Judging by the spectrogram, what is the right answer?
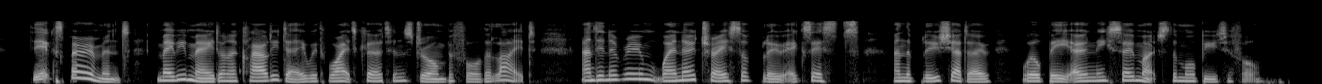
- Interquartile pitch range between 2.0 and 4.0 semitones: No, average, 4.8 semitones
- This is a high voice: No, medium, 160 Hz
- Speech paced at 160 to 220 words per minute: Yes, average, 170 wpm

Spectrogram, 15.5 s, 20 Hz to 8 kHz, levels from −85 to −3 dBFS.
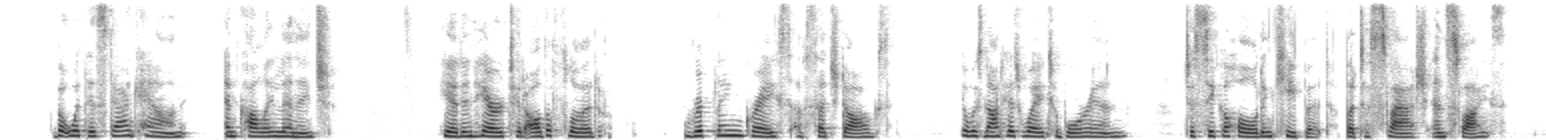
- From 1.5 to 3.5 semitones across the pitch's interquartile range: Yes, narrow, 2.6 semitones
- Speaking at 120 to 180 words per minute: Yes, average, 145 wpm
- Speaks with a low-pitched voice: No, high, 245 Hz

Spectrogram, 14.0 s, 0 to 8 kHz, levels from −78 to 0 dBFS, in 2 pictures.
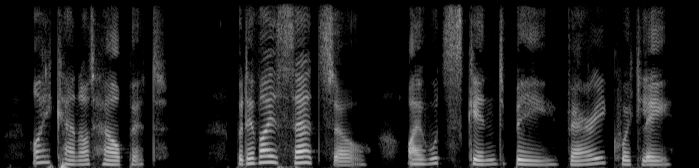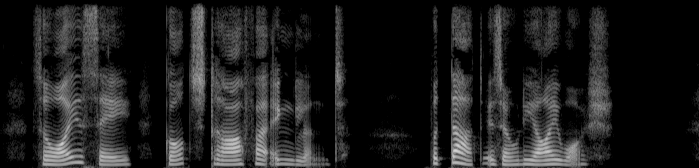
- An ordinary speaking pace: No, slow, 110 wpm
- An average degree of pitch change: Yes, average, 3.3 semitones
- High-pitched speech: Yes, high, 205 Hz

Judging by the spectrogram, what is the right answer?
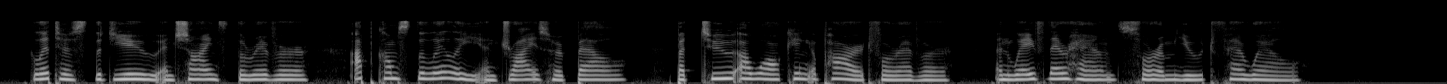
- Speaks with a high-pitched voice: Yes, high, 220 Hz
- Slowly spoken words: Yes, slow, 120 wpm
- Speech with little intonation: Yes, narrow, 2.2 semitones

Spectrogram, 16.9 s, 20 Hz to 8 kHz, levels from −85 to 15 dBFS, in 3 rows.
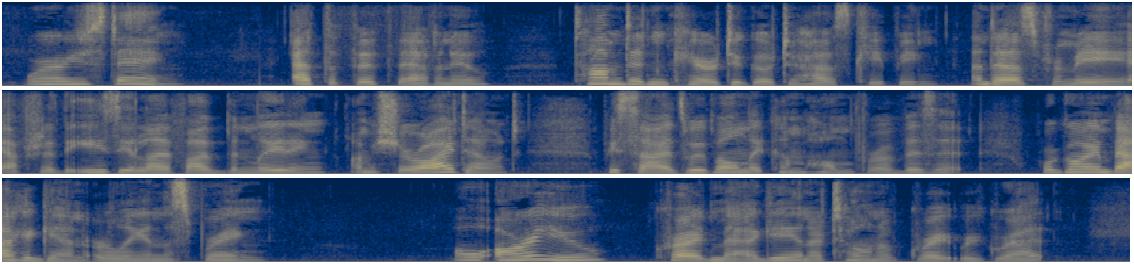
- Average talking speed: No, fast, 215 wpm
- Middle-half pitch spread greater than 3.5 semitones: Yes, average, 4.1 semitones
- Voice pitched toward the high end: Yes, high, 200 Hz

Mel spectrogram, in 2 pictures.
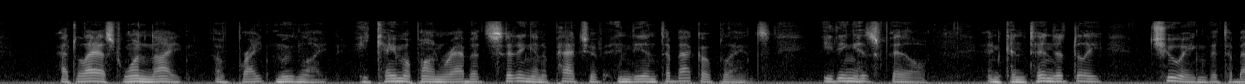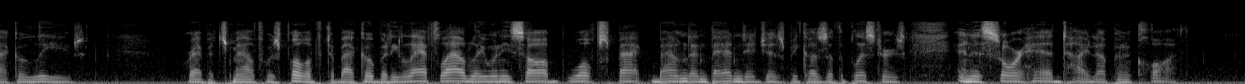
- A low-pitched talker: Yes, low, 120 Hz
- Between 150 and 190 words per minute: No, average, 140 wpm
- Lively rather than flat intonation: No, average, 3.1 semitones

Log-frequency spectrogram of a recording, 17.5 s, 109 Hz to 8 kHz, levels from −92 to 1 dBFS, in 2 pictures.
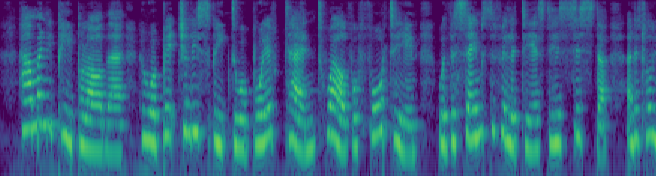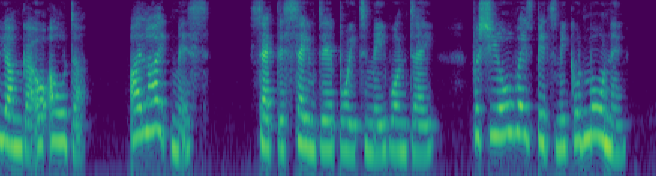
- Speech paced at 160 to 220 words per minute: Yes, average, 170 wpm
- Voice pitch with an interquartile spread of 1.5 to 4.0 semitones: No, average, 5.2 semitones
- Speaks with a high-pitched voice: Yes, high, 245 Hz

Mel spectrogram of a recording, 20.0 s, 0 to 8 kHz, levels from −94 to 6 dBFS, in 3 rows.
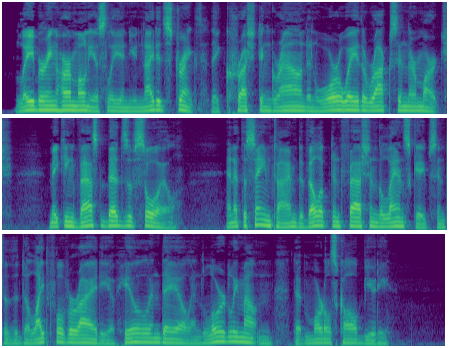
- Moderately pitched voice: No, low, 110 Hz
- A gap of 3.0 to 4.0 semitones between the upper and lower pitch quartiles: Yes, average, 3.7 semitones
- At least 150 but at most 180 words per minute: No, average, 140 wpm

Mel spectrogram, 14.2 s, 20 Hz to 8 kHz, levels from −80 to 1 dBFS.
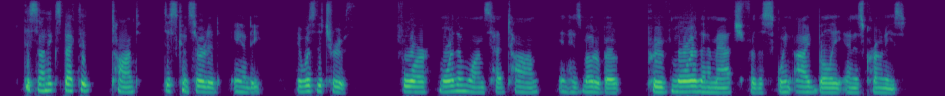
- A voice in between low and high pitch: Yes, medium, 160 Hz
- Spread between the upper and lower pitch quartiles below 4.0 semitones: Yes, narrow, 2.5 semitones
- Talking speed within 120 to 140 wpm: Yes, slow, 135 wpm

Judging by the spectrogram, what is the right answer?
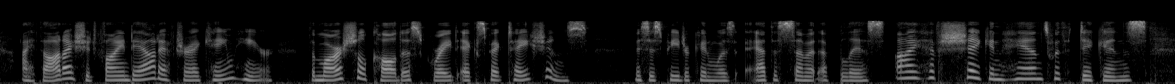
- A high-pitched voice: Yes, high, 200 Hz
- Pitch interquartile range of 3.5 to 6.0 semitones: Yes, average, 4.4 semitones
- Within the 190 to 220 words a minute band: No, average, 155 wpm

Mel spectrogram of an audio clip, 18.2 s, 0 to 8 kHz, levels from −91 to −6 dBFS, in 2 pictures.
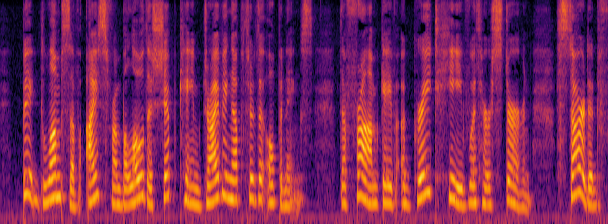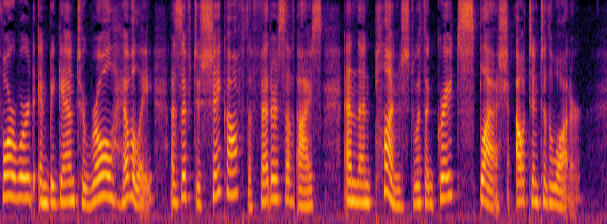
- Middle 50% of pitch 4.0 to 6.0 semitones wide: Yes, average, 5.1 semitones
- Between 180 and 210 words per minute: No, average, 165 wpm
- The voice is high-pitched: Yes, high, 205 Hz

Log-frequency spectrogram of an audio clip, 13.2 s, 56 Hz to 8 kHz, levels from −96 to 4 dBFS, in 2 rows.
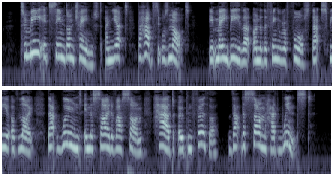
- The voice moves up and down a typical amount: Yes, average, 3.9 semitones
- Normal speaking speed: Yes, average, 180 wpm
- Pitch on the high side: Yes, very high, 270 Hz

